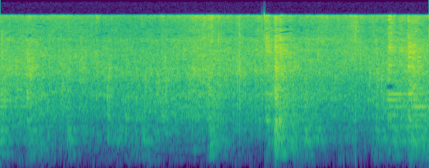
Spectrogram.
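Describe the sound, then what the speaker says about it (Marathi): Eggplant pieces fry in hot oil in a pan, a loud close crackling sizzle with busy stirring and spatula scrapes running continuously. "आता आपण सर्व वांगी तेलात घालून घेतलेली आहे। आता हे आपण फ्राय करून घेऊ।"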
